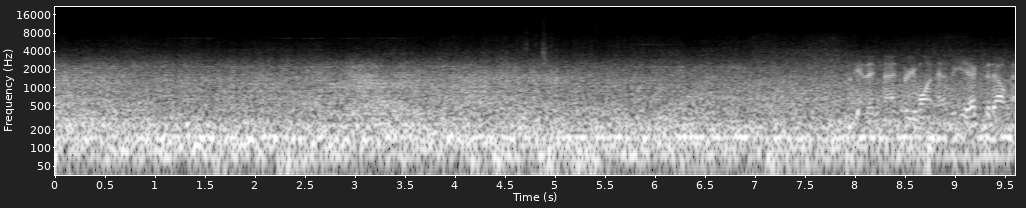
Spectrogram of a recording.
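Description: A fixed-wing airplane touches down on runway 24 right at LAX, with a loud, sustained roar of engine and rushing air throughout. A few faint voices run underneath.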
